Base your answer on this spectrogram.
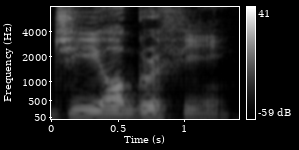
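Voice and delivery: slow "Geography", both E and O clear; "Geography" with a long, stressed second vowel; repeat-after-me model. Shown as a demonstration. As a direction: stretch "Geography" as ge-OG-raphy. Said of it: "So repeat after me".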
